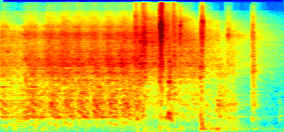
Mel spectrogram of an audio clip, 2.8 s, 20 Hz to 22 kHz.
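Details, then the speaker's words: 1979 Pontiac Trans Am V8 after the distributor was turned 180° and a hot wire rigged: rough, uneven cranking with sputters and pops that never catch, then winding down. The firing order was unchecked and is suspected. "I don't think it did. Try it the other way. I did not check the firing order after all that. So, that could be another thing that's an issue."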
